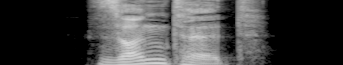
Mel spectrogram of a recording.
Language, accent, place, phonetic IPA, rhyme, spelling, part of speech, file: German, Germany, Berlin, [ˈzɔntət], -ɔntət, sonntet, verb, De-sonntet.ogg
- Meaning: inflection of sonnen: 1. second-person plural preterite 2. second-person plural subjunctive II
